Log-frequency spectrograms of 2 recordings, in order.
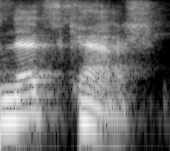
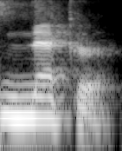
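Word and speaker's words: Neckář: Hey, my name's Netskash. No, it's Necker, okay? Necker. Yeah. Neckar. Necker. Okay?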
